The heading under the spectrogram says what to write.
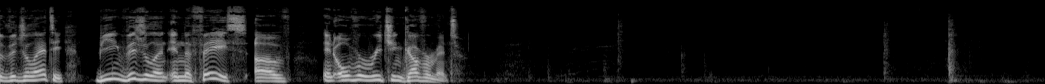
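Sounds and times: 
speech: 0.0 - 4.7
cat meowing shut inside a closet: 5.6 - 6.4.

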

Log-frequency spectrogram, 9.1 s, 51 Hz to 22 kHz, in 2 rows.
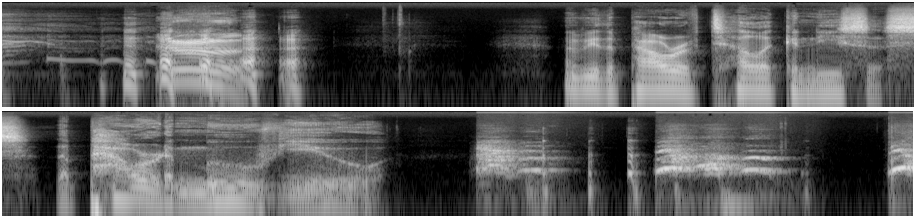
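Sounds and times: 
laughter: 0.0 - 1.5, 7.0 - 8.5
speech: 0.6 - 1.6, 2.8 - 6.5
pet dog barking and yelping: 7.0 - 9.1.

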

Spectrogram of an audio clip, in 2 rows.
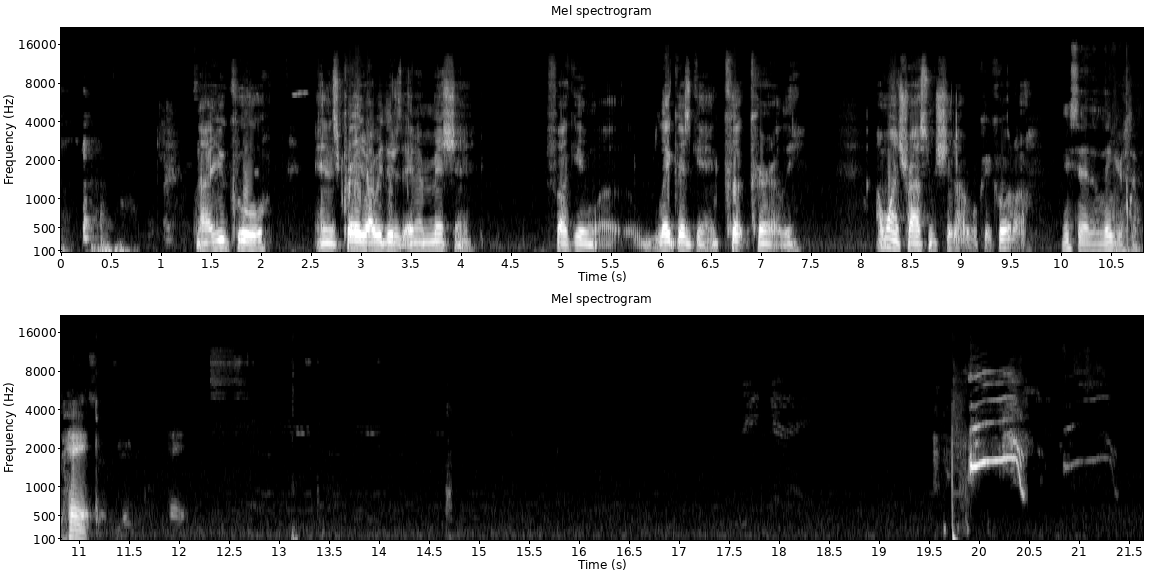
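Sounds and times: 
speech: 1.3 - 4.2, 4.9 - 7.5, 8.2 - 11.3
person screaming high-pitched: 19.8 - 21.2.

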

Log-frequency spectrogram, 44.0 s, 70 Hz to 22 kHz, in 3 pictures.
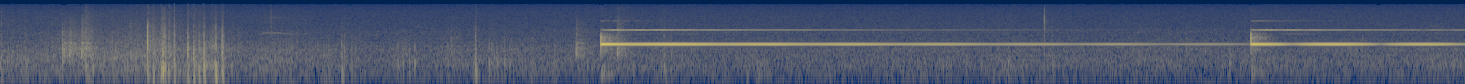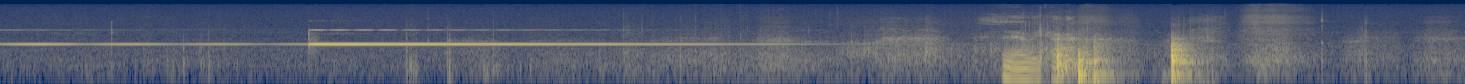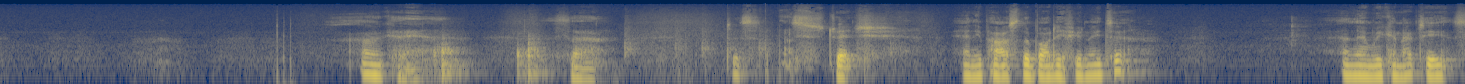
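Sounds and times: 
gong struck and ringing: 6.0 - 23.7
speech: 24.7 - 25.8, 32.9 - 33.8, 35.0 - 35.4, 36.6 - 38.2, 38.9 - 40.7, 42.7 - 43.9.

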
